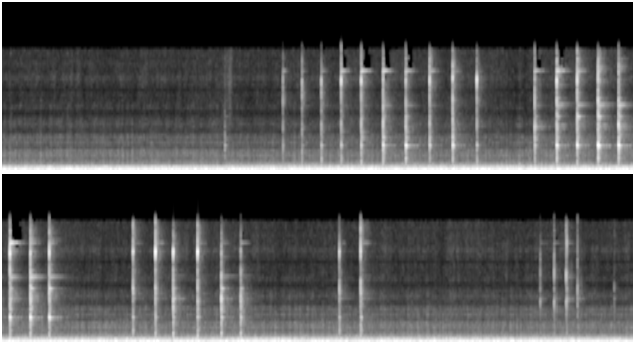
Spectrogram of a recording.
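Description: A small handmade hammer head is tapped onto its handle with a hammer, sharp metallic strikes in irregular bursts of quick blows, near and clear over a steady low background hum.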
